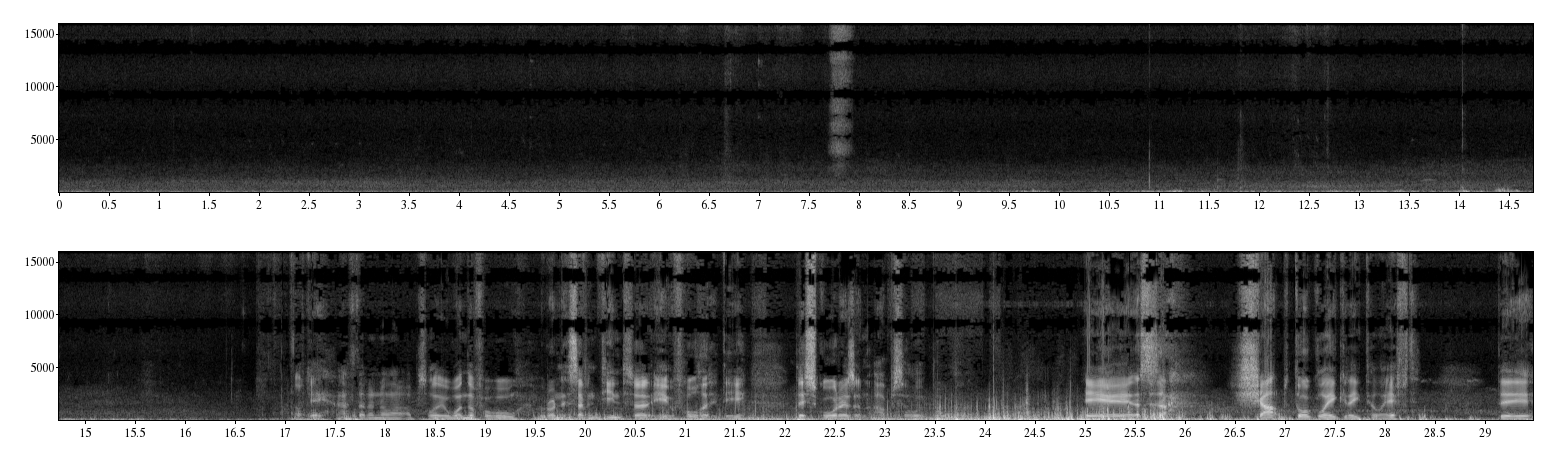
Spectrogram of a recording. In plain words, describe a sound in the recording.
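Wind blows across an open field.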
